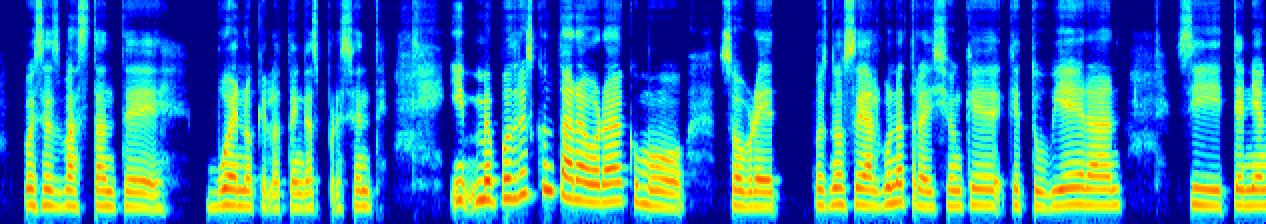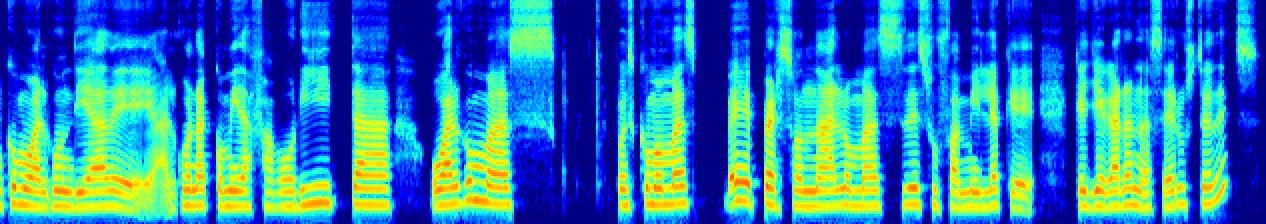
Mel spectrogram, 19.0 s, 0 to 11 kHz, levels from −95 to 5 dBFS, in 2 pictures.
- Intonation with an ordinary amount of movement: No, narrow, 2.2 semitones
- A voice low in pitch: No, high, 195 Hz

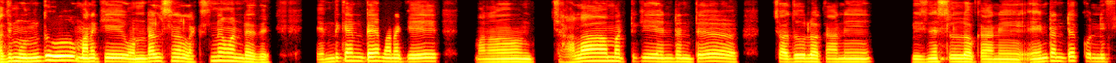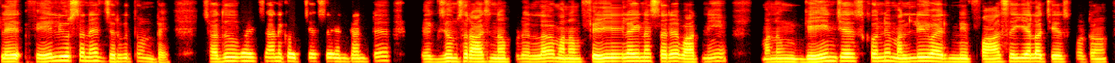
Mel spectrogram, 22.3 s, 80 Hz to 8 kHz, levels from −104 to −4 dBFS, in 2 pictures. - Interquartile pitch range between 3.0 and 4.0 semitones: No, narrow, 2.6 semitones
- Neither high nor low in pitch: Yes, medium, 155 Hz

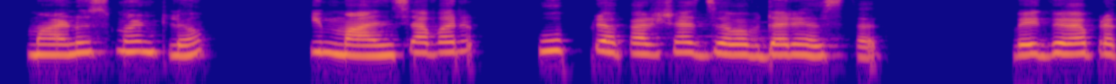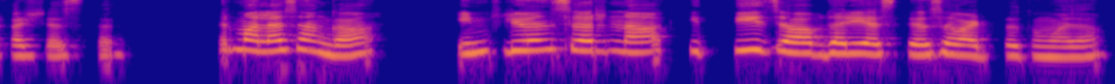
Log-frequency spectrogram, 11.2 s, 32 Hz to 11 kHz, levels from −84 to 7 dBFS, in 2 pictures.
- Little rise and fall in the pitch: No, average, 4.0 semitones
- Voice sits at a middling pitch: No, very high, 270 Hz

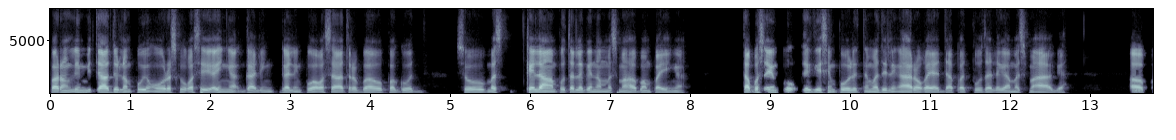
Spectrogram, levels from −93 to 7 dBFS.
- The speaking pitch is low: Yes, low, 125 Hz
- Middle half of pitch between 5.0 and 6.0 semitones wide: No, average, 2.7 semitones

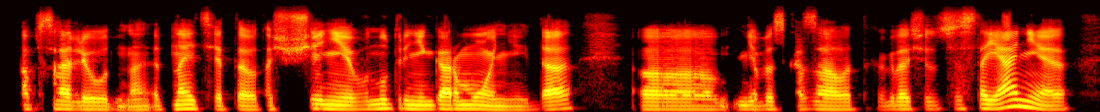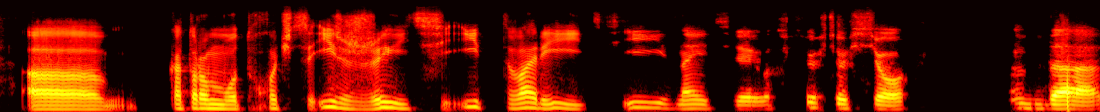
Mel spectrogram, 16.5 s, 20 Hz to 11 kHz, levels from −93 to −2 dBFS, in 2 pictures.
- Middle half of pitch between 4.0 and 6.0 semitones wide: No, average, 2.9 semitones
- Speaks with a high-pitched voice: No, low, 115 Hz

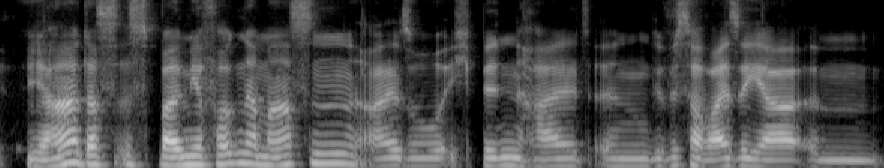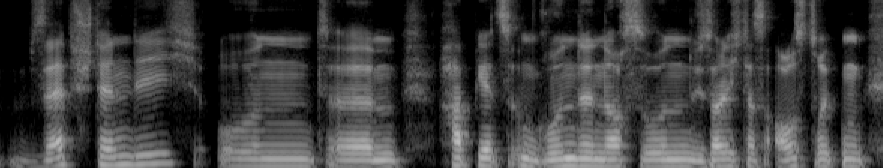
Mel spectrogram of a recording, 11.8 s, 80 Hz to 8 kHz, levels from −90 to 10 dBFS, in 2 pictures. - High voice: No, low, 130 Hz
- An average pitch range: Yes, average, 3.8 semitones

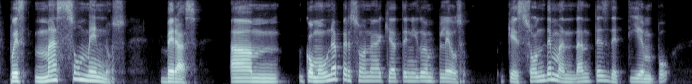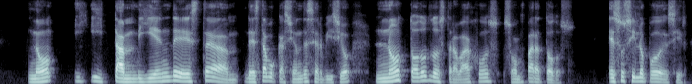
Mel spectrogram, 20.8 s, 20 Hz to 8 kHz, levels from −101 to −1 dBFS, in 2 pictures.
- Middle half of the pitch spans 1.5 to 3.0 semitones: No, average, 4.0 semitones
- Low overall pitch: Yes, low, 130 Hz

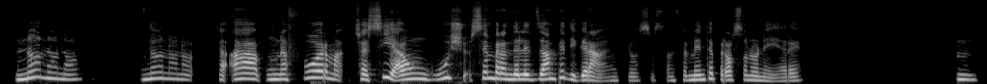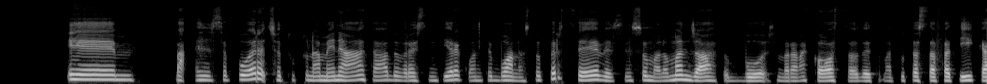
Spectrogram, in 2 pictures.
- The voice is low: No, high, 200 Hz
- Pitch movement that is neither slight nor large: Yes, average, 4.5 semitones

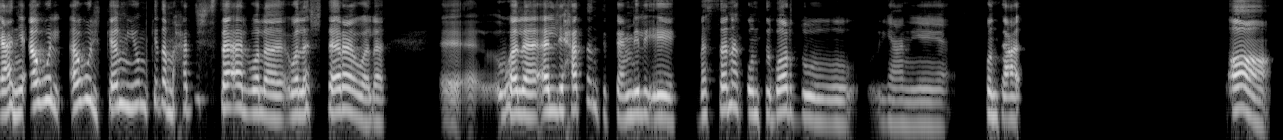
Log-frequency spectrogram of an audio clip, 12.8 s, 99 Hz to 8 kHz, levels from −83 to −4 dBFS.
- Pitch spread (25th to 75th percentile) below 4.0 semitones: No, average, 5.0 semitones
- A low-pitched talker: No, high, 235 Hz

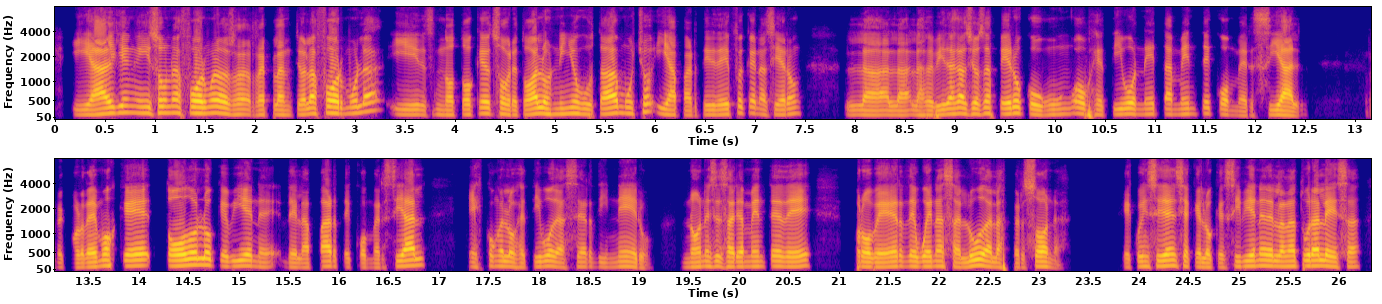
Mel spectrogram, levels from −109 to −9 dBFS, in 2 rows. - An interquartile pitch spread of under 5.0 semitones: Yes, average, 3.1 semitones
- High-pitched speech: No, low, 135 Hz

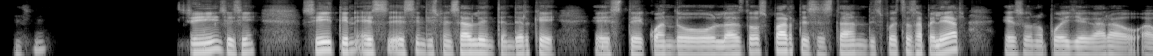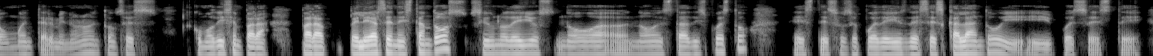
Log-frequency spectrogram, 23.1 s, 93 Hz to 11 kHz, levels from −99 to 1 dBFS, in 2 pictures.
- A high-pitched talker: No, low, 115 Hz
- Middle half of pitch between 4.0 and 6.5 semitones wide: No, average, 2.9 semitones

